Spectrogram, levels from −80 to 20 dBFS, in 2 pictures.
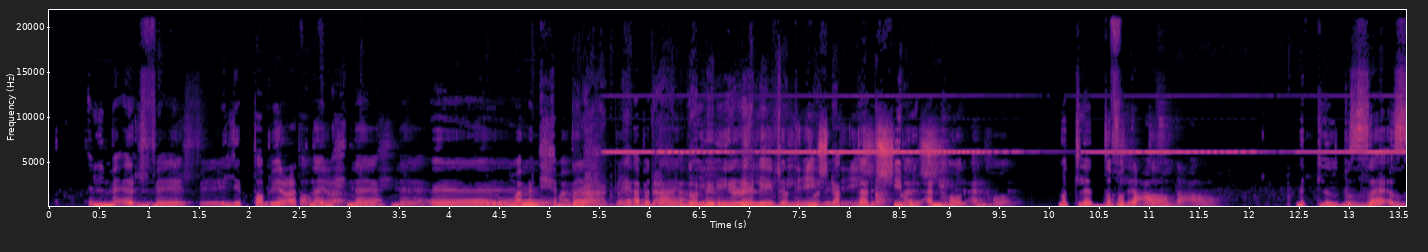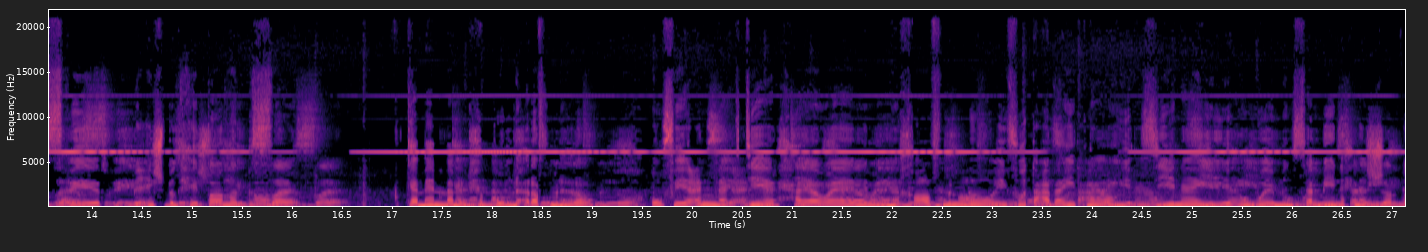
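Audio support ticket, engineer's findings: Overdone noise removal, entire clip: background gated to near silence with twinkling specks. Denoiser set too aggressive, zeroing bands near its noise estimate. Unlike codec smearing, the artefacts follow the noise floor.

Echo with no canceller, entire clip: every phrase shadowed roughly 0.4 s later by a thinner copy about 8 dB down. Far-end speakerphone pickup, no AEC. Unlike room reverb, it is a distinct delayed repeat, not a decaying tail.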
